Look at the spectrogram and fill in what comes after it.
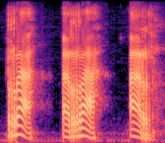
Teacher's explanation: instead of vibrating your lips, you have to vibrate your tongue against your ridge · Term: alveolar trill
